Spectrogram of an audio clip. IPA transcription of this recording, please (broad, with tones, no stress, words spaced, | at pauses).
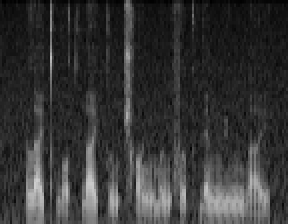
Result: la˥˩ɪ̯t̪ʰwɔ˨˩t̪ʰwa˥˩ɪ̯kʊ˧˥ŋ ʈ͡ʂʰɑ˨˩ŋmɤ˧˥ŋ fɤ˥˩pʰɥɛ˥nn̪y˥n n̪wa˥ɪ̯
